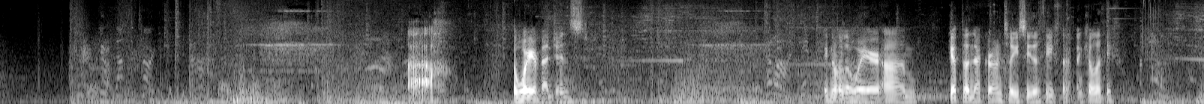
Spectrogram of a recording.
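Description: Magic blasts whoosh and crackle during a fight.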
